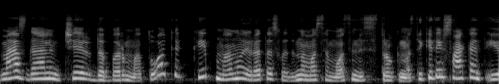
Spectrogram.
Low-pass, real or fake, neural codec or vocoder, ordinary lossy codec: 10.8 kHz; fake; autoencoder, 48 kHz, 128 numbers a frame, DAC-VAE, trained on Japanese speech; Opus, 32 kbps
